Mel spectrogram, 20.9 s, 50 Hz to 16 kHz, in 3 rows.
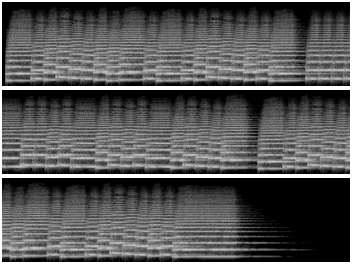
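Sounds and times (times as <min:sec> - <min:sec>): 
hunting horns playing solo: 0:00.1 - 0:19.2.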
